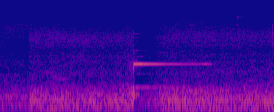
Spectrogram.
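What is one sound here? A stop-request chime sounds once.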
